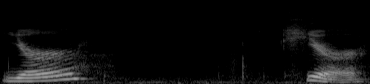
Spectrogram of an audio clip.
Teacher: it has a gliding Y sound before it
